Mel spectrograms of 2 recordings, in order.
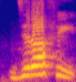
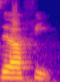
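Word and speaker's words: giraffe: அனிமலோட பேரு ஜிஐஆர்ஏபள் எ ஜிராபி அப்படின்னு சொல்லுவாங்க ஏன்னா லாஸ்ட்ல இ இருக்குது இல்லையா அதனால ஜிராபின்னு சொல்றாங்க அப்படின்னு நினைக்கிறேன். இட் இஸ் ஜிராப் நாட் ஜிராஃபி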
